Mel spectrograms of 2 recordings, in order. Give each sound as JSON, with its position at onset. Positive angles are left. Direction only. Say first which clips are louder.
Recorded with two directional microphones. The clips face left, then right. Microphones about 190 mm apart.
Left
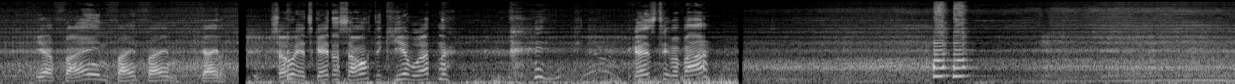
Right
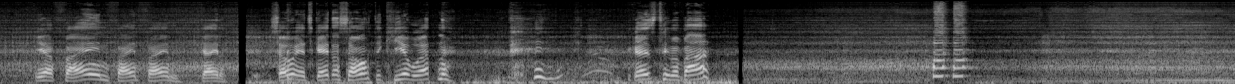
{"t": 0.3, "sound": "speech", "louder": "right 5 dB", "side_deg": -15}
{"t": 5.0, "sound": "a sound", "louder": "right 8 dB", "side_deg": -25}
{"t": 6.3, "sound": "speech", "louder": "right 9 dB", "side_deg": -30}
{"t": 9.3, "sound": "vehicle", "louder": "even", "side_deg": 0}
